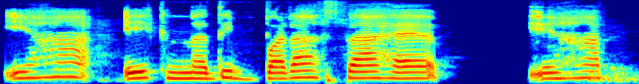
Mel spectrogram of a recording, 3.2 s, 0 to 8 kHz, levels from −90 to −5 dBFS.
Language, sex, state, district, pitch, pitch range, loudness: Hindi, female, Bihar, Samastipur, 215 Hz, 205-230 Hz, -17 LUFS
